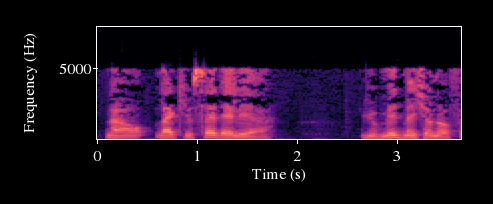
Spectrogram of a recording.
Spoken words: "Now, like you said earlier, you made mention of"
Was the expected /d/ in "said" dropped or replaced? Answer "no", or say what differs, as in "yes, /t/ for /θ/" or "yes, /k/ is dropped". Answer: no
